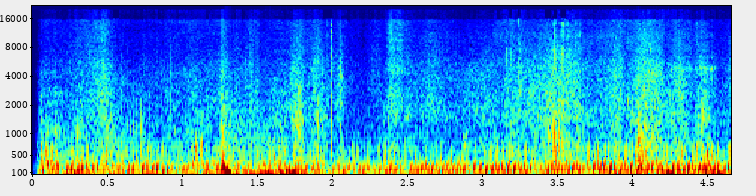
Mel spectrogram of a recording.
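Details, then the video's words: Kitten purring: a steady low rumble with a grainy, pulsing texture, slightly uneven, with a brief soft knock partway through. "Kitten Purring Sound Effect"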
